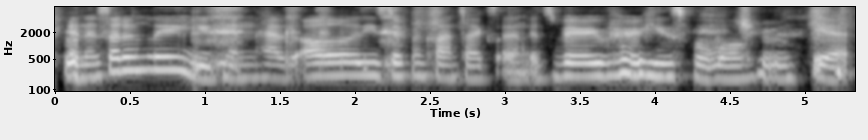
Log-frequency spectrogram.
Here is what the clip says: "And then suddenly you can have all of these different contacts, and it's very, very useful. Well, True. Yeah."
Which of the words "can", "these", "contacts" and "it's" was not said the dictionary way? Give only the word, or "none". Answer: none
